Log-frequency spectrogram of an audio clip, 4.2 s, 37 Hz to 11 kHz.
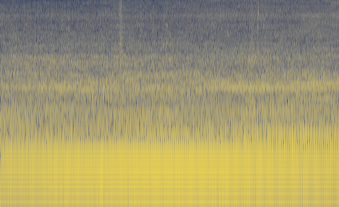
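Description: A rebuilt Kelly Duplex 500 lb mixer with a brand-new 110-volt motor runs with a steady, loud mechanical hum. One faint knock sounds partway through.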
